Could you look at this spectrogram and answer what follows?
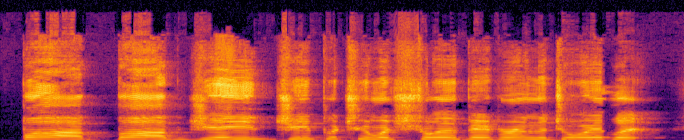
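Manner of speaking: very high, acted, frantic full-panic freak-out. Retelling mom calling dad about a clogged toilet, imitating someone freaking out. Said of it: "She's freaking out. And she goes".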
